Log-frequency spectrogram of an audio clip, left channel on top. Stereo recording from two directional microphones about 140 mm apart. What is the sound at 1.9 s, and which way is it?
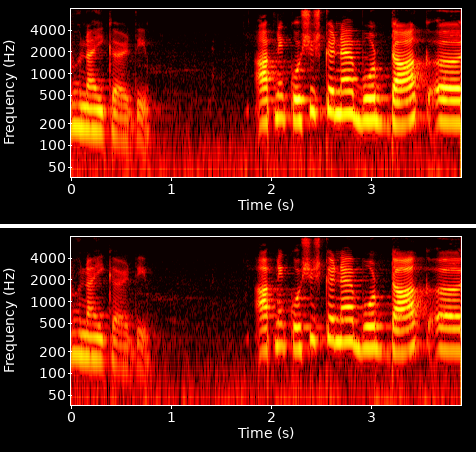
A woman's voice, 20° left (ahead or behind).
